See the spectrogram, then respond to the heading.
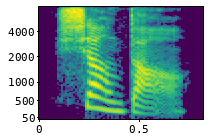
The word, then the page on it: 向导: xiàng dǎo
